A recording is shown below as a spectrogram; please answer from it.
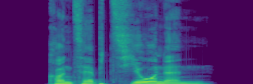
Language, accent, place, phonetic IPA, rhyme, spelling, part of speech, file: German, Germany, Berlin, [kɔnt͡sɛpˈt͡si̯oːnən], -oːnən, Konzeptionen, noun, De-Konzeptionen.ogg
- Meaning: plural of Konzeption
